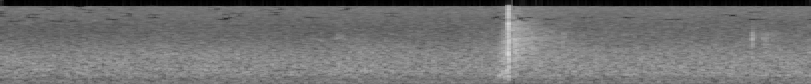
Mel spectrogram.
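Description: A single sharp crack of a golf club striking the ball from a fairway bunker about two and a half seconds in, over a steady background hiss of outdoor tournament ambience.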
